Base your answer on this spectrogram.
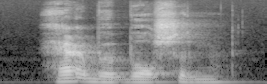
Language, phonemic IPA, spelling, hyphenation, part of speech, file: Dutch, /ˈɦɛr.bəˌbɔ.sə(n)/, herbebossen, her‧be‧bos‧sen, verb, Nl-herbebossen.ogg
- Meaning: to reforest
